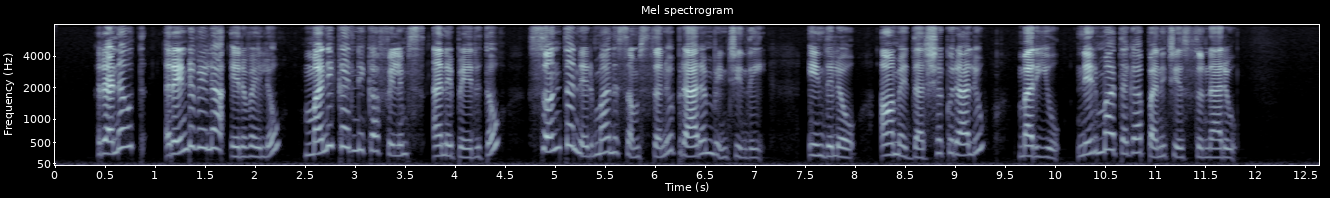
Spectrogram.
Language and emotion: Telugu, neutral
